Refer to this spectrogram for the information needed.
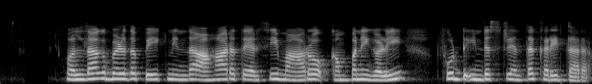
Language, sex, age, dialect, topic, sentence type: Kannada, female, 41-45, Dharwad Kannada, agriculture, statement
